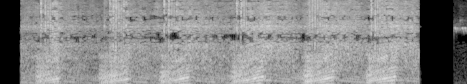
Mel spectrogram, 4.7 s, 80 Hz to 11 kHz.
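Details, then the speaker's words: Stihl FS55RC string trimmer after slackening the throttle cable to cure high RPM, before carburetor adjustment: small two-stroke blips up and drops back, settling cleanly each time; idle speed is back to normal. "and now that the RPM is uh back to normal let's go ahead and adjust the carburetor so it's nice and smooth"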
